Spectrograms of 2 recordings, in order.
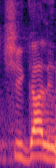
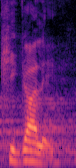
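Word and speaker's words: Kigali: Uh Naramuta naramut aa is chigali not kegali. It's chigali. I'm sure we were told yesterday by Rwans that is pronounced chigali not key chigali.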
